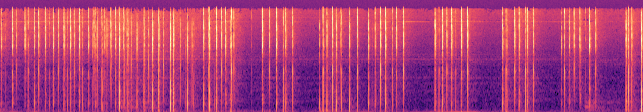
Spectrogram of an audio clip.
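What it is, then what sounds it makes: Miniature plastic glasses tapped with fingernails. Long fingernails tap rapidly on miniature plastic drinking glasses, producing bursts of sharp, dry clicks with almost no ring. The taps come in dense clusters separated by short pauses, over a faint low background hum.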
